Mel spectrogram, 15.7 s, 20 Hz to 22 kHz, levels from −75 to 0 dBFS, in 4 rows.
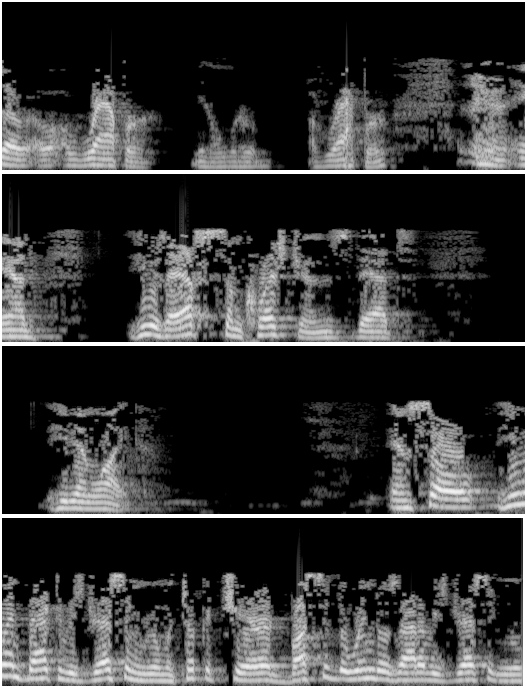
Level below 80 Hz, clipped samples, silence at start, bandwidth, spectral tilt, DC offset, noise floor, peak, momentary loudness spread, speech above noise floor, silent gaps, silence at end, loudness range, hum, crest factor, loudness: -50 dBFS; under 0.1%; 0 s; 6 kHz; -3.5 dB/octave; under 0.1%; -65 dBFS; 0 dBFS; 19 LU; 52 dB; 7.74-8.05 s; 0 s; 8 LU; none; 14 dB; -12 LUFS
